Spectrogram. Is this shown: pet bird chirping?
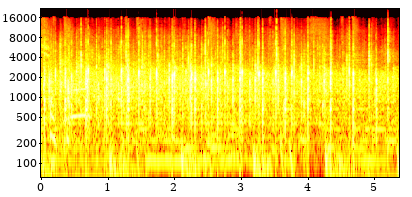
no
